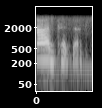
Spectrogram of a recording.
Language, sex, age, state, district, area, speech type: Kashmiri, female, 30-45, Jammu and Kashmir, Budgam, rural, conversation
